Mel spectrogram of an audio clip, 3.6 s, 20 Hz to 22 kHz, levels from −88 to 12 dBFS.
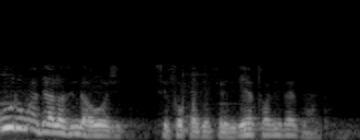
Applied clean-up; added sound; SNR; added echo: neural separator model SepFormer DNS4.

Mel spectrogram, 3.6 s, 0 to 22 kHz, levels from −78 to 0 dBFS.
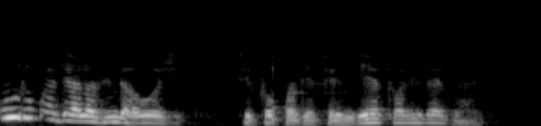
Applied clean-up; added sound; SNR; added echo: neural mask model DeepFilterNet 3.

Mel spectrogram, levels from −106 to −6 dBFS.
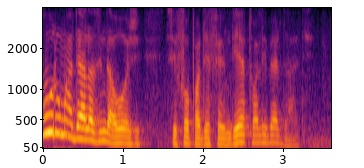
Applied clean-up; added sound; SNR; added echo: none; none; none; none.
